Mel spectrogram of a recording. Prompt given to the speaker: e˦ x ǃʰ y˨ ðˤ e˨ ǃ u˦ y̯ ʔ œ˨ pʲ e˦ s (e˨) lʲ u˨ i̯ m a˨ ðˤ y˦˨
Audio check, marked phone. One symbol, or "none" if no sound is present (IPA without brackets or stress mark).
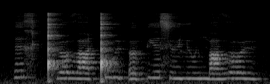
y˨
